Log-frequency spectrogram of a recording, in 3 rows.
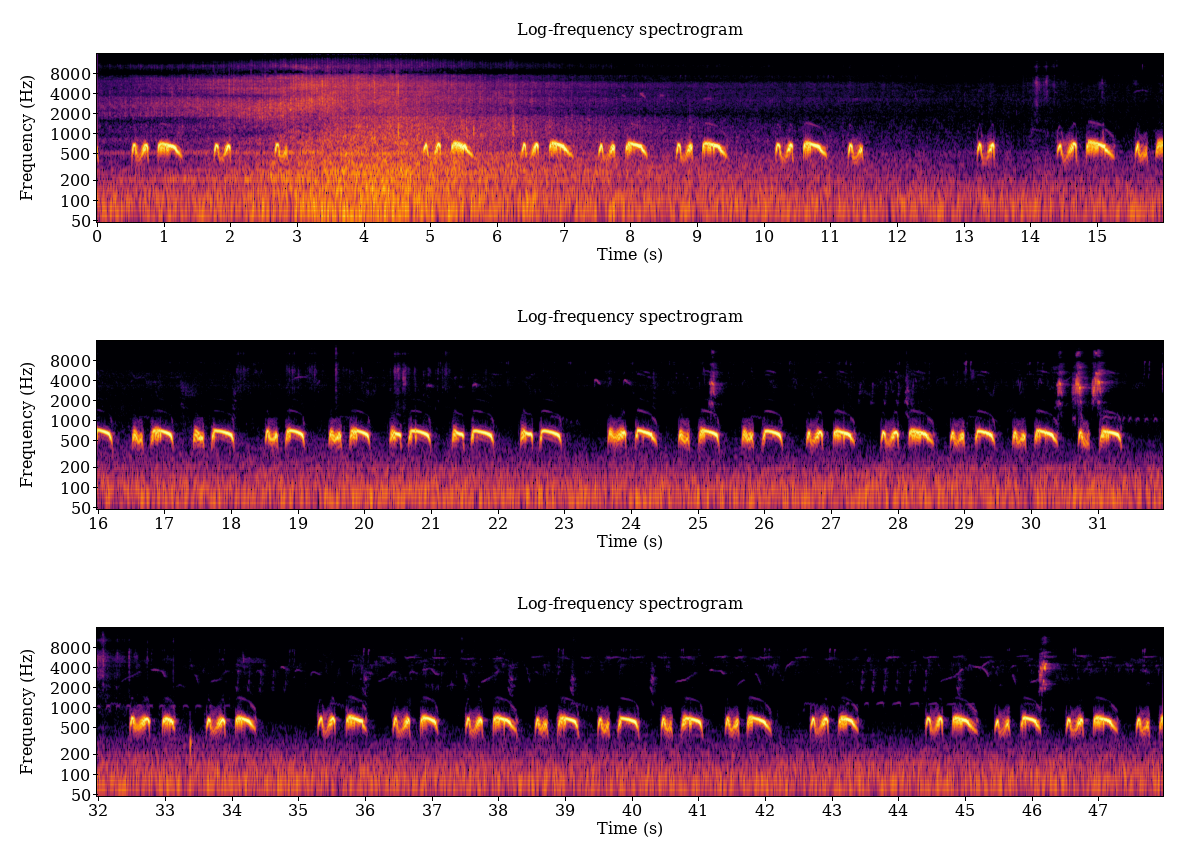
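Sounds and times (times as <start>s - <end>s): small birds chirping: 0.0s - 11.6s, 13.0s - 47.9s
dove cooing: 0.0s - 34.6s, 35.3s - 47.9s.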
